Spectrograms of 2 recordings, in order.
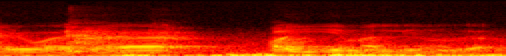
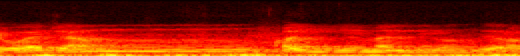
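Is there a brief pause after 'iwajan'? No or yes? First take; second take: yes; no. First: A brief breathless pause comes after the first word. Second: The words run together without a pause, nasal blended. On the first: This is one reciter's reading of the verse. "سكتة بغير نفس عند الوصل" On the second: This is how the other reciters read the verse. "بالإخفاء"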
